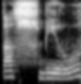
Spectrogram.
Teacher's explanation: صوت پہ صفیر بھی کرنی ہے، یعنی سیٹی، مثل سیٹی کے آواز کو نکالنا ہے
